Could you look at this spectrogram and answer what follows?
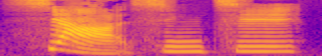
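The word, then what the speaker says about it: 下星期: 해서 아래 하자를 써요 발음은 샤 싱치 또는 샤 치라고 말씀하시면 돼요 이거는요 워를 얘기할 때도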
